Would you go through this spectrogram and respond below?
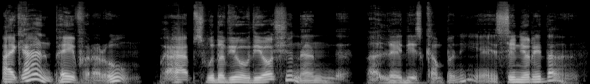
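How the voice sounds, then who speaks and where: A man's voice: on the low side, wildly swooping pitch, moderate pace, vocal fry, fairly bright tone, no room sound, studio quality, exaggerated voice. A man playing a smarmy Cuban policeman with a Cuban Spanish accent and polite menace, in a comedy audio drama. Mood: smug, leering. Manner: giggling, leering, polite menace.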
